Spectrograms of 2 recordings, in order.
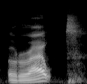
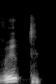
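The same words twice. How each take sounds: First: It is said the American way. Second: It is said the speaker's own non-American way.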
